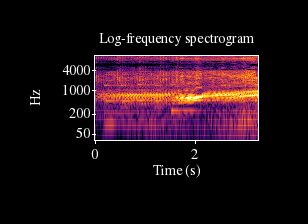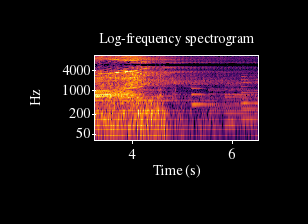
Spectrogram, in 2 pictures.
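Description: RC motor glider's electric motor whining as it spins up, its pitch climbing steadily for a couple of seconds, with a rush of wind noise as it climbs away. Soft piano music plays underneath.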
